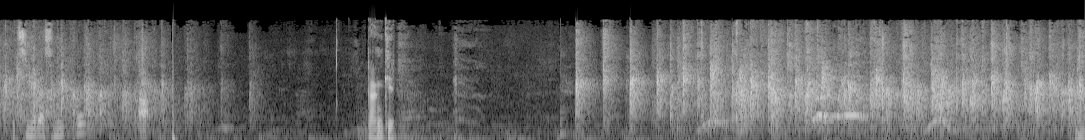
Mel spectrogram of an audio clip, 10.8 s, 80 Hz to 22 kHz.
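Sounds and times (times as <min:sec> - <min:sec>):
audience applause: 0:00.0 - 0:02.1, 0:06.0 - 0:10.8
speech: 0:00.1 - 0:01.7, 0:03.7 - 0:04.2
voices cheering: 0:07.0 - 0:09.8.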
